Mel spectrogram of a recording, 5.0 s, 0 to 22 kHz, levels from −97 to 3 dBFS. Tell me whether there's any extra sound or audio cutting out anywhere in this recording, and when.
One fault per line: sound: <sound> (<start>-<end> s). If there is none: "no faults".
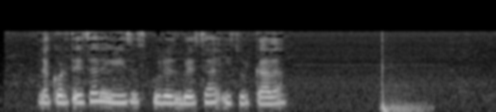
sound: thud (3.8-4.4 s)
